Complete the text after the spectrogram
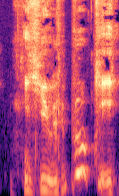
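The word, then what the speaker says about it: Joulupukki: Yulupukki? – Yulupukki.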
